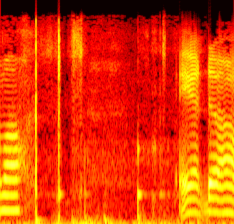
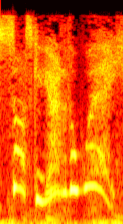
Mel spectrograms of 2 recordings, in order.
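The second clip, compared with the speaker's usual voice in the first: high-pitched mock yell; urgent warning; 13 semitones higher than usual. Fighter warning Sasuke of the air palm, urgent call. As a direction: call out a warning across the ring.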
